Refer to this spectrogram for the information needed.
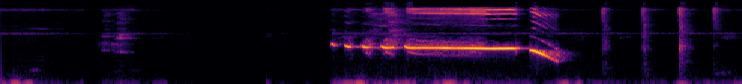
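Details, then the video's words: Common iora (cipow) recorded to train cage birds, in vigorous song: a burst of short rapid notes running into a long, level, piercing whistle that ends with a sharp falling slur, followed by scattered clicks. "Burung cipow sirtu masteran Gacorrr banget"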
